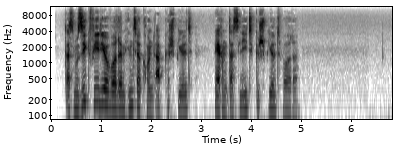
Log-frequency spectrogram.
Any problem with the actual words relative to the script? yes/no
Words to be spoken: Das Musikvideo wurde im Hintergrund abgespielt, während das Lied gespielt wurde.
no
